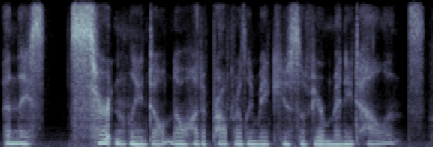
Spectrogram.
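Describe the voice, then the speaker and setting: A woman playing a regal, self-righteous evil empress who soothes her child with a whispered ASMR bedtime story in a measured, gently condescending way. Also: medium pitch, steady tone, dry recording. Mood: doting, coaxing. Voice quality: soft, breathy whisper. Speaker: ASMR roleplay performer.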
